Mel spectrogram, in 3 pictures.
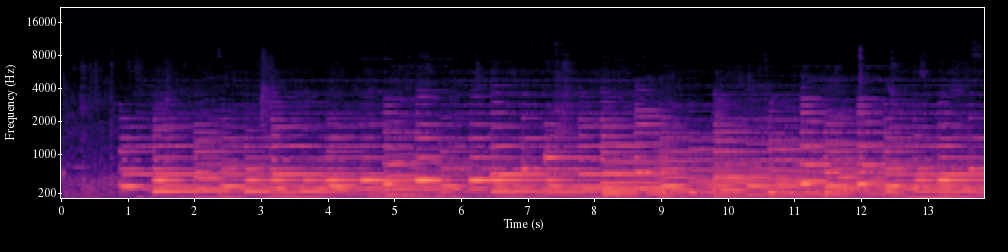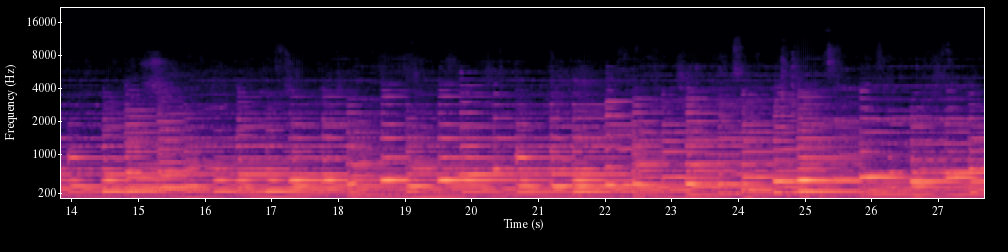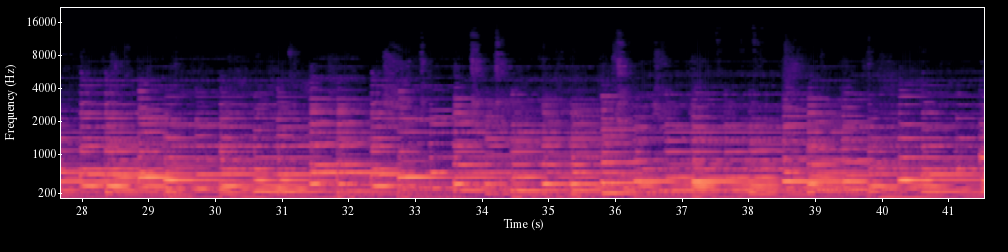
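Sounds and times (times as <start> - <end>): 
prelude music: 0.4 - 41.5.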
